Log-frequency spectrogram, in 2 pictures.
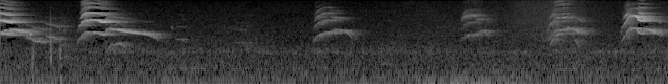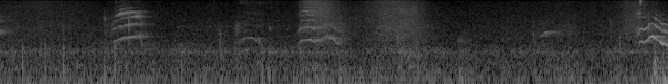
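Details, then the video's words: A black golden British Shorthair mother cat relocates newborn kittens to a small nest; clustered high-pitched mewing, loudest at the start, then thinner single mews spaced a second or more apart. "Mom cat carries newborn kittens into a small nest because she do not like large bed."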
